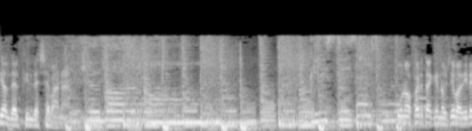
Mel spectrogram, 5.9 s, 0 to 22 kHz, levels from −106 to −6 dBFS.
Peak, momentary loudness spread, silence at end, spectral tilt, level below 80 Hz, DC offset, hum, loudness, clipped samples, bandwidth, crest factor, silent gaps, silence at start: -2 dBFS; 4 LU; 0 s; -5 dB/octave; -28 dBFS; under 0.1%; none; -16 LUFS; under 0.1%; 8.4 kHz; 14 dB; none; 0 s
